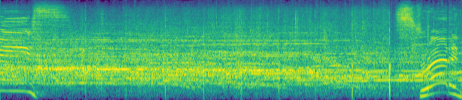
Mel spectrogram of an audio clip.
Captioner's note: cheers and applause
